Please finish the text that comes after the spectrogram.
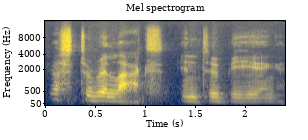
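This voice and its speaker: A man leading a guided meditation in a soothing, unhurried way, leaving long pauses between short phrases. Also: medium pitch, a little mellow. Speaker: meditation leader.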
